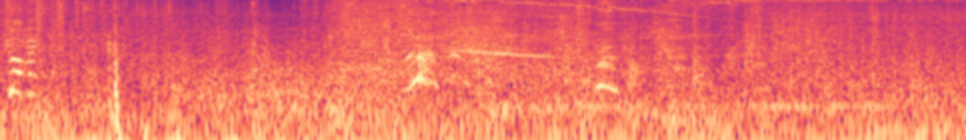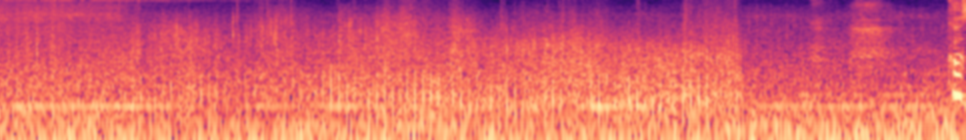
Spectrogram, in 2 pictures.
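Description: An explosion roars with a deep rumble.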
